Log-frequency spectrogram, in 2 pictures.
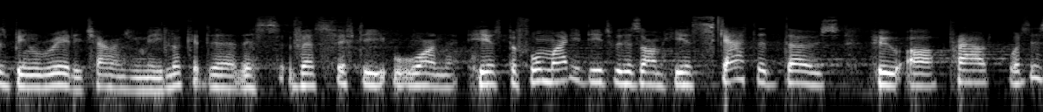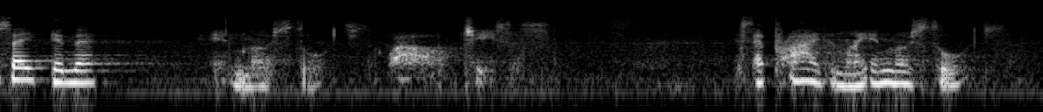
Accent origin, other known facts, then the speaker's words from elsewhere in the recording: Kenya; I grew up in Kenya.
